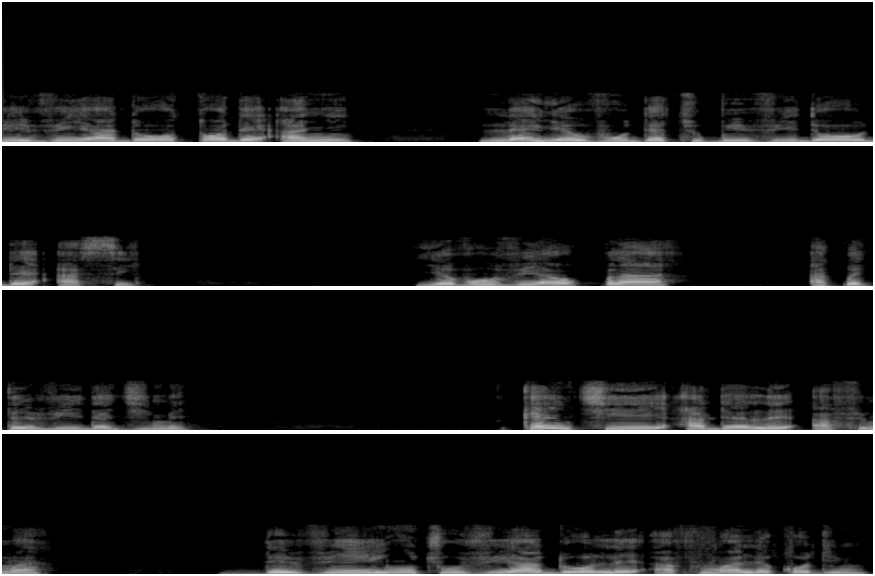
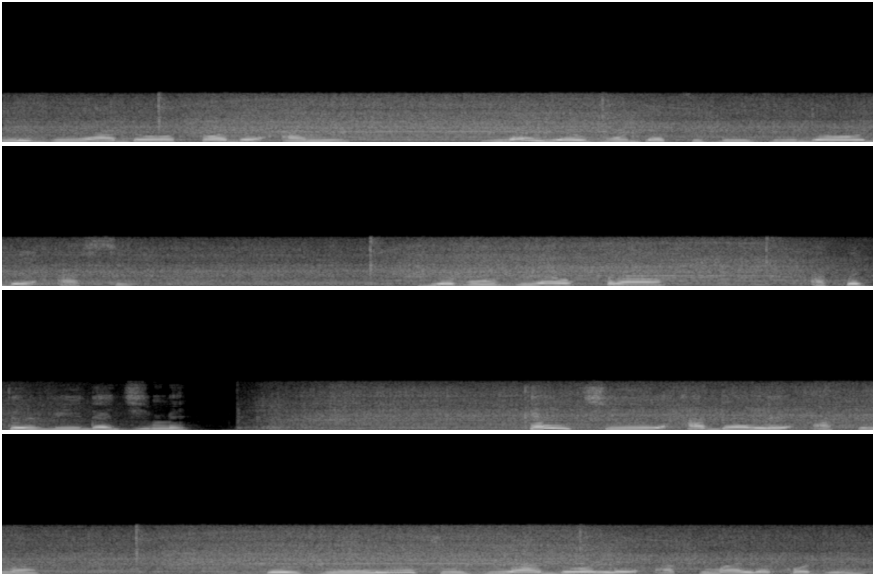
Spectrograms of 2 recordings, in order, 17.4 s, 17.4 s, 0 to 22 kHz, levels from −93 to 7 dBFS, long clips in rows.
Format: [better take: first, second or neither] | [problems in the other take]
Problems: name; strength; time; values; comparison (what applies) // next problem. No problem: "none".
first | background sound (Domestic sounds, home sounds); 10 dB below the speech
